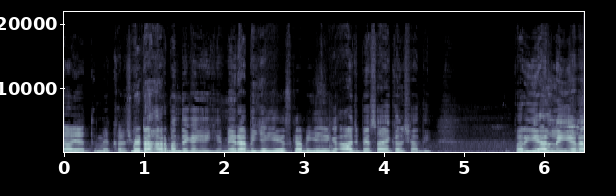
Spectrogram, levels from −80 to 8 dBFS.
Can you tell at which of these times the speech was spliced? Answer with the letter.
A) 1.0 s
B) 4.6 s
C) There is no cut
C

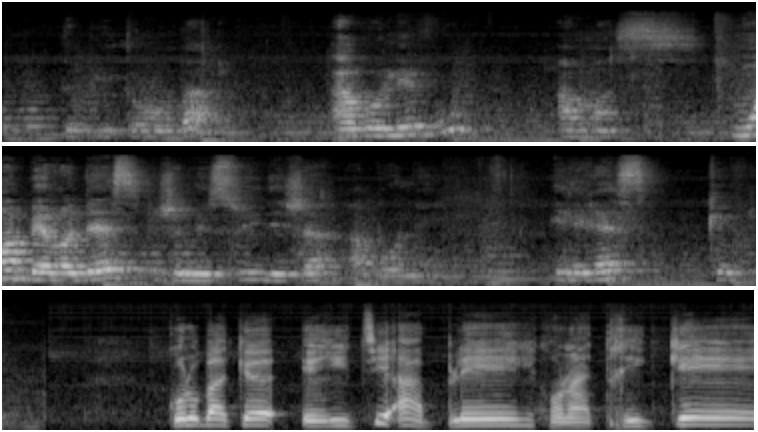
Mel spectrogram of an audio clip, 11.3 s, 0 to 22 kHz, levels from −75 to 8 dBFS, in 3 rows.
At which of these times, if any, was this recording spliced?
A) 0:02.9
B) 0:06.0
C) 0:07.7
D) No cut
C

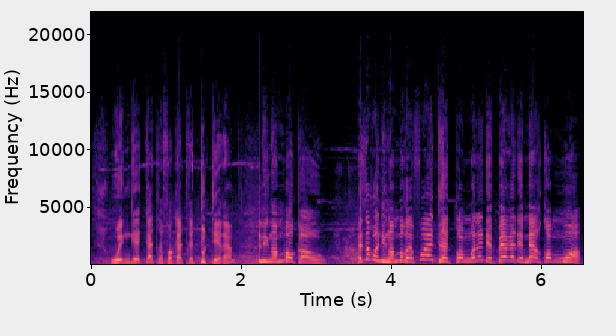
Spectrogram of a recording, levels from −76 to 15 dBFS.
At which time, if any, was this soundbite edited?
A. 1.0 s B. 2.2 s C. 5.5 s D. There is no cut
B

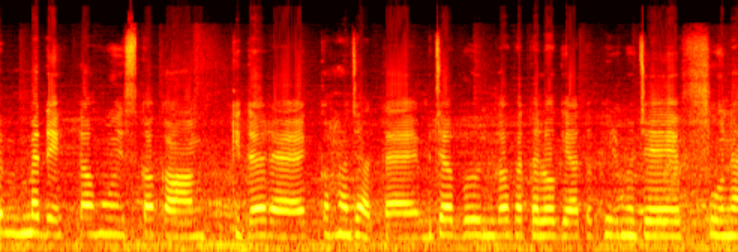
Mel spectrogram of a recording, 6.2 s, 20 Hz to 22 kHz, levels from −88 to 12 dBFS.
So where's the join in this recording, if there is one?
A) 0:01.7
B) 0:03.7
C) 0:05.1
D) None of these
D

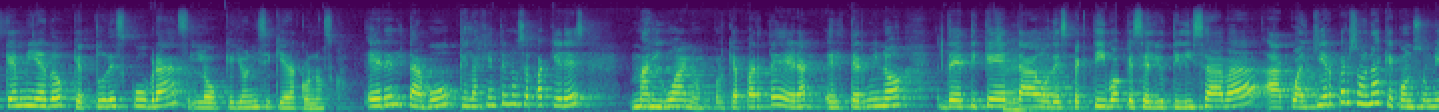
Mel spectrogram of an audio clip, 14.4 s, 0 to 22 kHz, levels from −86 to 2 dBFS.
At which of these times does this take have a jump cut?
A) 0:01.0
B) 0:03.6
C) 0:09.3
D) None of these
B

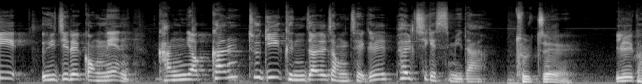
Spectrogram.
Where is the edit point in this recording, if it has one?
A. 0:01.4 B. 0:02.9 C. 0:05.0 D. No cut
C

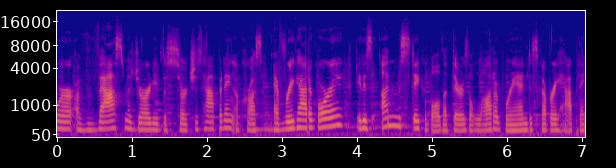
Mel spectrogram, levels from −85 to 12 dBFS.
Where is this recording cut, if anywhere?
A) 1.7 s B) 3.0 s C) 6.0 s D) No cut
C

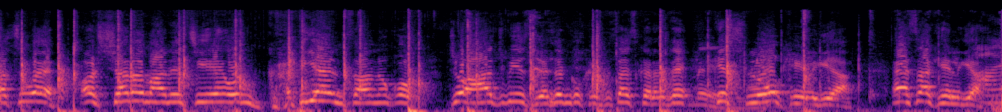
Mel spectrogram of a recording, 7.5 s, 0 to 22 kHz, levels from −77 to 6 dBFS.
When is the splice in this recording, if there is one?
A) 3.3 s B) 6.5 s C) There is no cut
C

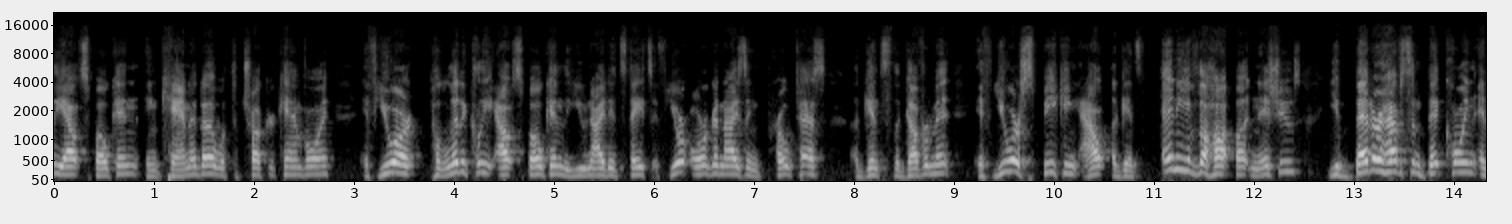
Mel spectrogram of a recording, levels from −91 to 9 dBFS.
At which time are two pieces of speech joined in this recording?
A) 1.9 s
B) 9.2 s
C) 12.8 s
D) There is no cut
D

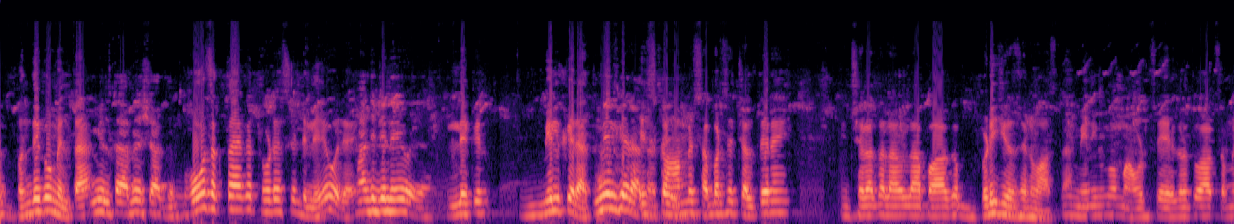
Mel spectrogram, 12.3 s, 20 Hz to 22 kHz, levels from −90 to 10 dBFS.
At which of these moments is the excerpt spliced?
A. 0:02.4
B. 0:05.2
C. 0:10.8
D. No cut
C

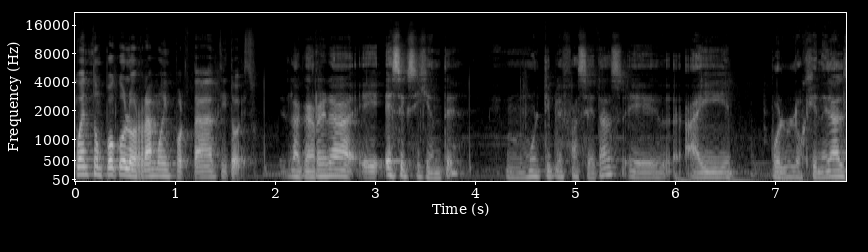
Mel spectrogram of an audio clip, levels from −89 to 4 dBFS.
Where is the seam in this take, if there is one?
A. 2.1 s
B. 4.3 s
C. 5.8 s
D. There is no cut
A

